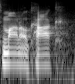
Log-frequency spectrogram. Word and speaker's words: monocoque: So what's more common is this, I had to look up the pronunciation of it, but it's monocoque, it is, and it's semi-monocoque.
